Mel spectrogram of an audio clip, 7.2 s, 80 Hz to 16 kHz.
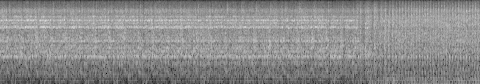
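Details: Toro TimeCutter MX4200 74765 zero-turn, had smoked and died off choke; on fresh ethanol-free fuel with fuel lines refitted: even thumping beat about four a second, clean lift in speed holding steady off choke; runs sound, earlier cause unknown.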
